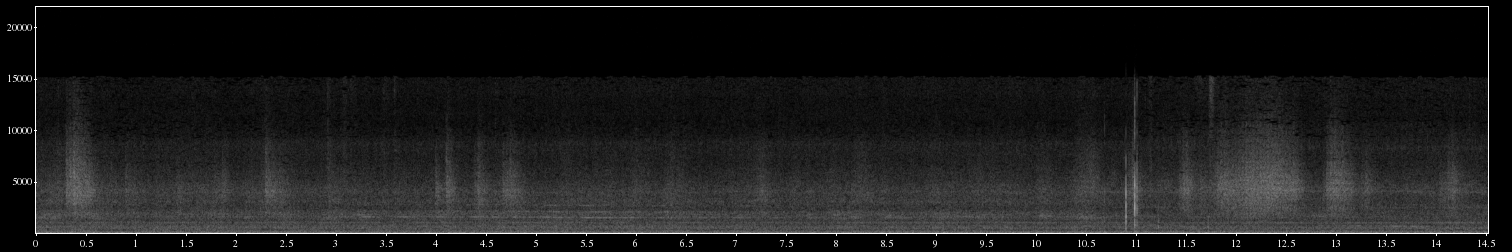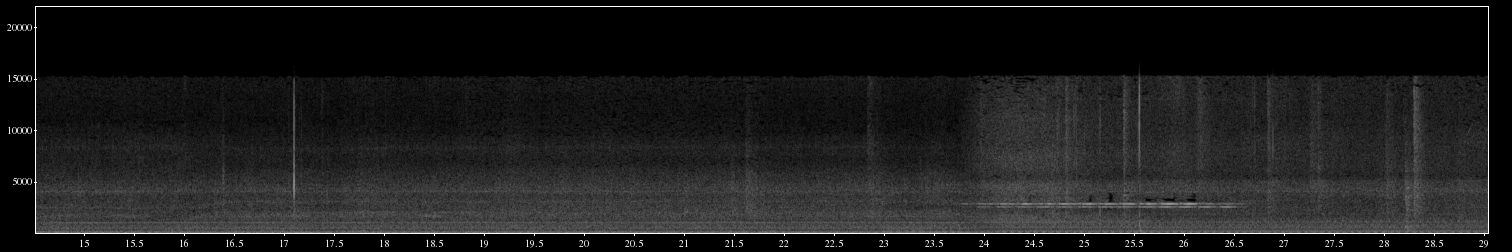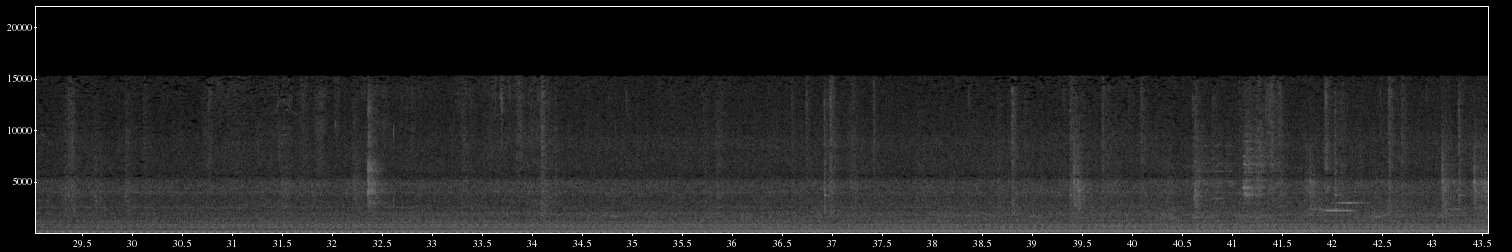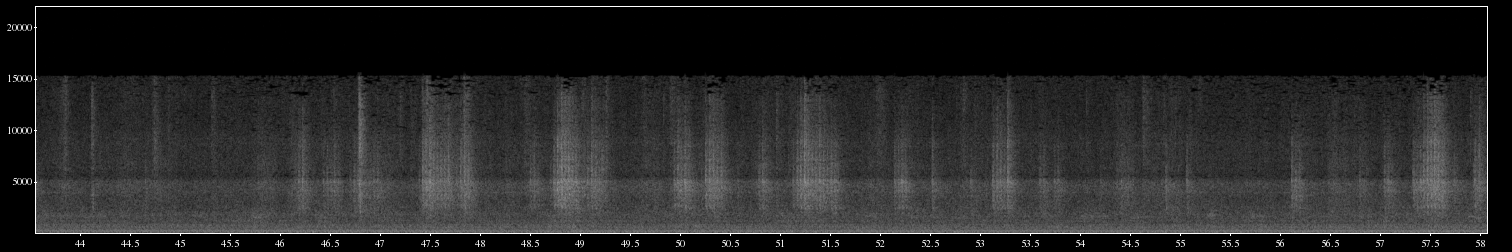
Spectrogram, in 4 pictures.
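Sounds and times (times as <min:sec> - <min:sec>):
steady train hum: 0:00.0 - 0:58.0
train carriage rumble: 0:00.0 - 0:58.0
high beep: 0:23.8 - 0:26.6.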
